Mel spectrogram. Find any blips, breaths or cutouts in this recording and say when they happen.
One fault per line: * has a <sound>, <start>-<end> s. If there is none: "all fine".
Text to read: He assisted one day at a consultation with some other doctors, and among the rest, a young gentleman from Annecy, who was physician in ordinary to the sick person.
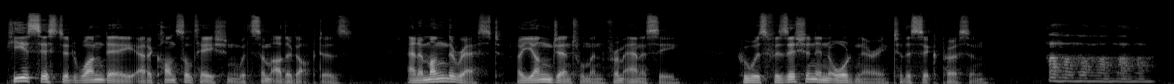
* has a laugh, 10.5-11.6 s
